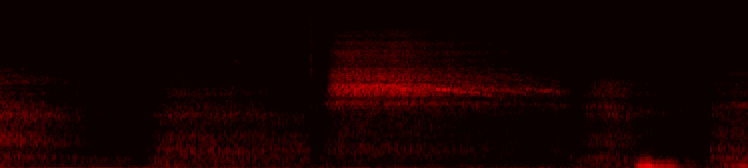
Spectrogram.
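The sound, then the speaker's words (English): Heavy breathing of a person catching their breath: a few soft, quiet breaths, with one long, airy exhale standing out in the middle and a brief low, sigh-like sound near the end. “Shh. That's it. Catch your breath.”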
